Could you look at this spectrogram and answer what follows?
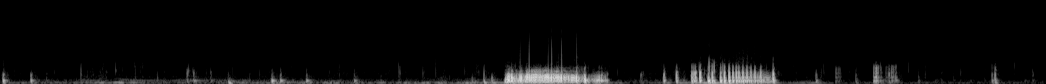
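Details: Stomach rumbling (borborygmi) in a person sick for several days with stomach pain, diarrhea and nausea: scattered gurgles and clicks, then two long, loud growling rumbles from the belly.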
